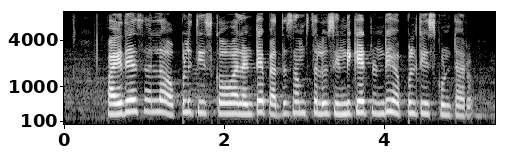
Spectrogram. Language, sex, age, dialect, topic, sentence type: Telugu, female, 18-24, Utterandhra, banking, statement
